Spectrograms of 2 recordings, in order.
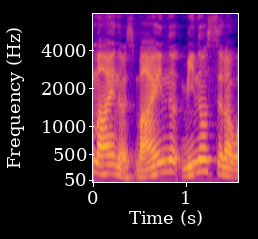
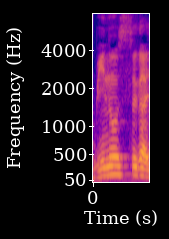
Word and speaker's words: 미노스: 가서 자 왼쪽으로 봅시다 킹 마이너스라고 하죠 보통 미노스가 그리스식 발음인데 미노스 왕은 데달루스의 작품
